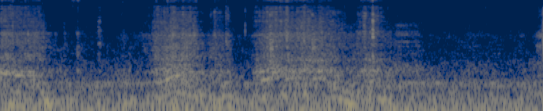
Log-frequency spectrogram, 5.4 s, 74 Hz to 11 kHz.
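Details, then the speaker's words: Voron 0.1 3D printer linear rail after adjustment: soft, even motor hum with smooth carriage travel and no scraping. The earlier grinding came from an off-center rail, fixed by loosening screws, shifting the rail and retightening. "Okay, so I did a little adjustment. Now you can hear everything is nice and clean."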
